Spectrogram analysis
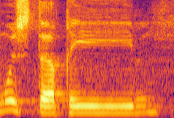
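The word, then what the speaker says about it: مستقيم: Pastikan tuan-puan huruf qaf jangan kita tukar dengan huruf kaf. Qim tebalkan. Qaf ini sebutan lainnya adalah Q. Q. Mustaqim. Mustaqim, huruf Q. Mustaqim. So ejaannya begini, Q-I-M, mustaqim. Baca dengan tebalkan sebutan dia, mustaqim.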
